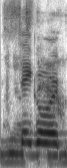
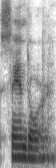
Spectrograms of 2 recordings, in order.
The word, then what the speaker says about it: Sandor: I forget how you pronounce his first name. Sagor Clegane. Sagor Clegane. Sandor Clegane.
